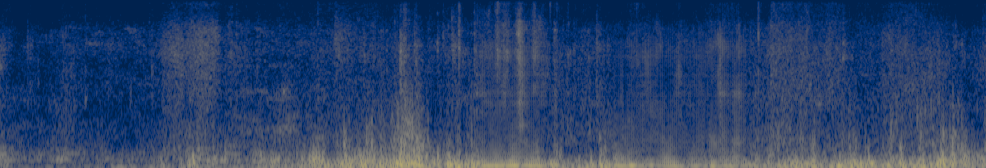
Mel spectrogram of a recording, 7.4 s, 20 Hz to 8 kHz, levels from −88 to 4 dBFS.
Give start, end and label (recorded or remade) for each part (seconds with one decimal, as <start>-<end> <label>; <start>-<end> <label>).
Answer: 0.0-3.6 recorded; 3.6-4.1 remade; 4.1-4.6 recorded; 4.6-5.6 remade; 5.6-7.4 recorded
